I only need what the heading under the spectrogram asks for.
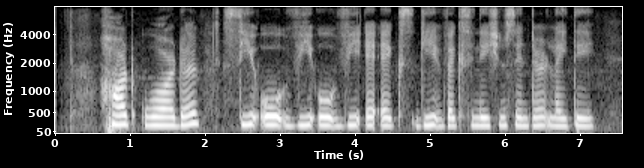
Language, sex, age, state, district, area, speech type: Manipuri, female, 18-30, Manipur, Kangpokpi, rural, read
